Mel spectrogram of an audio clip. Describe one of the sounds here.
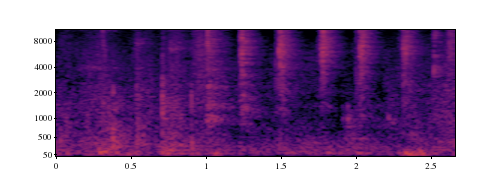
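A cat's paws patter softly on a hard floor.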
